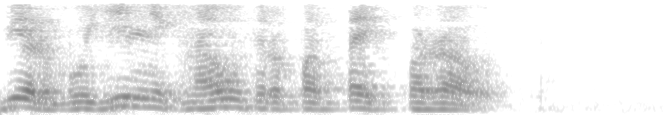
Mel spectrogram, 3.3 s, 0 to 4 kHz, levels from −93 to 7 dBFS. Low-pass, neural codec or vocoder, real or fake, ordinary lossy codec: 3.6 kHz; none; real; AAC, 16 kbps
